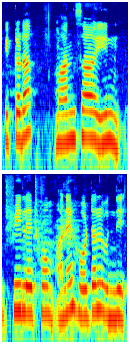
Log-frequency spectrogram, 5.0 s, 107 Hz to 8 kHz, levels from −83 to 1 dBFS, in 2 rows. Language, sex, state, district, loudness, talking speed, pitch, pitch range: Telugu, female, Andhra Pradesh, Annamaya, -14 LUFS, 105 wpm, 225 Hz, 210-235 Hz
